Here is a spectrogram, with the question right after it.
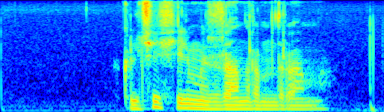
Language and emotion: Russian, neutral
